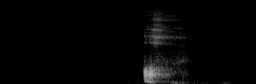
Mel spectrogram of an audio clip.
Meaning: alas
- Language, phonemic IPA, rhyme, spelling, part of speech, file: Dutch, /ɔx/, -ɔx, och, interjection, Nl-och.ogg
